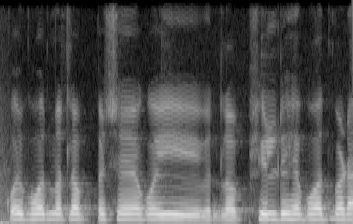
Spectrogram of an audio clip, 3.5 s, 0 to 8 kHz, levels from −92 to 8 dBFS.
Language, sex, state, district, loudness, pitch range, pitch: Hindi, female, Haryana, Rohtak, -13 LUFS, 195-205 Hz, 200 Hz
